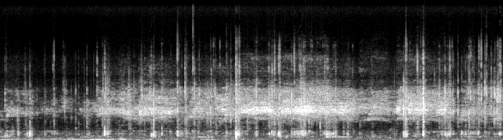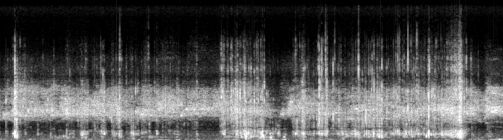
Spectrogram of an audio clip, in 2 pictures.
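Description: Thin plastic fish bag crinkling and rustling in the hands, with scattered small crackles and clicks, over a steady high-pitched hiss.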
